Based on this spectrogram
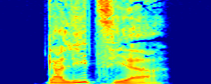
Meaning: Galician (a person from Galicia in Spain)
- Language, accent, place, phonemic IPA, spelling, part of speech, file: German, Germany, Berlin, /ɡaˈliːt͡si̯ɐ/, Galicier, noun, De-Galicier.ogg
